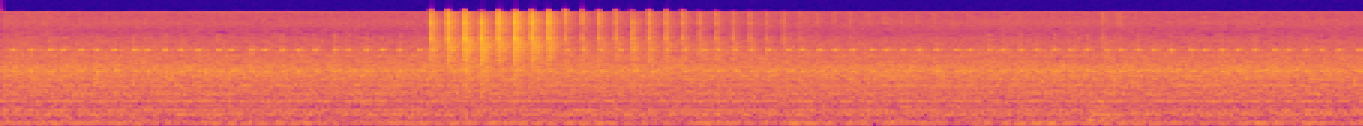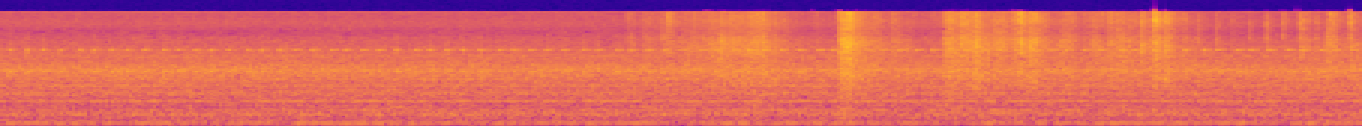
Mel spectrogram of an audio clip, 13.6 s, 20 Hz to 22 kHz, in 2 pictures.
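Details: Holmium laser lithotripsy on a hard dummy stone, with settings started at 0.5 J and 3 Hz and then increased: bursts of rapid crackling pulses over a steady room hum as the laser fires and breaks up the stone.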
